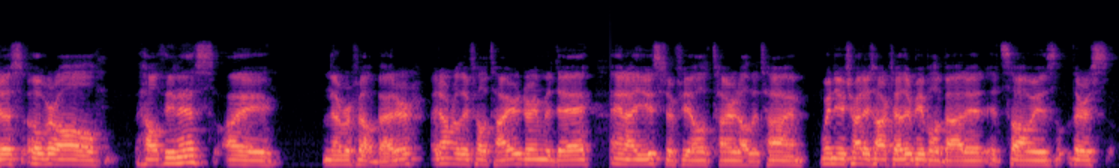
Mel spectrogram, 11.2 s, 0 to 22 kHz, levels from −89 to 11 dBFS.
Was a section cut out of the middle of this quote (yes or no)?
yes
